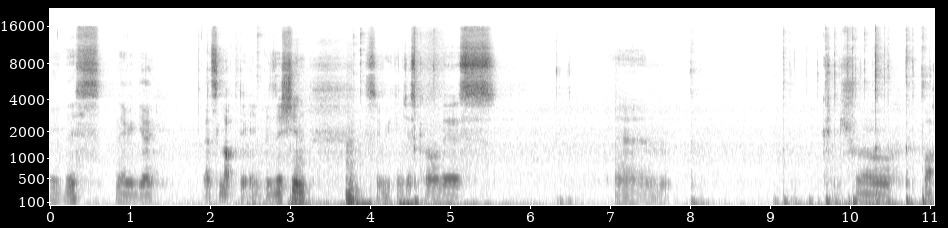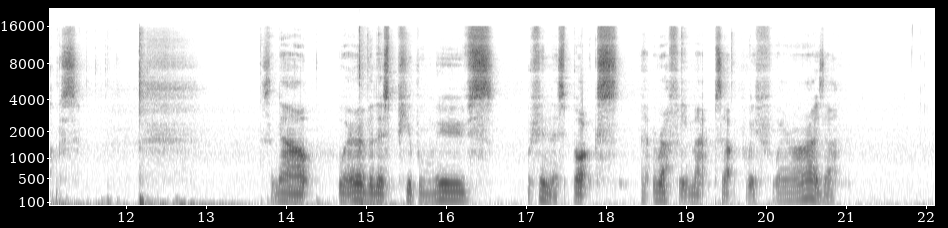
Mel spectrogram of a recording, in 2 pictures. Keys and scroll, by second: 4.5 Return, 6.3 shift+p, 8.0-11.7 typing, 12.1 Return, 14.9 space.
